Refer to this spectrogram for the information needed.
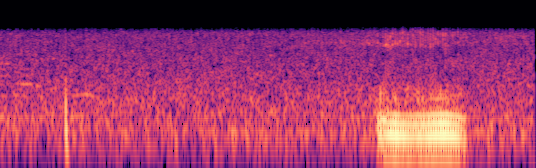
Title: Dog snoring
